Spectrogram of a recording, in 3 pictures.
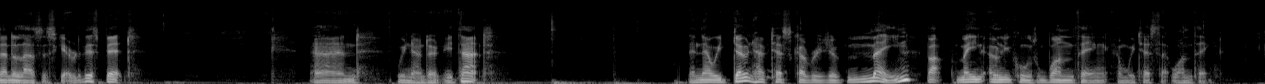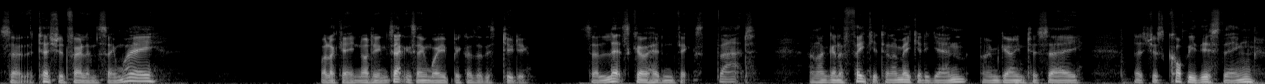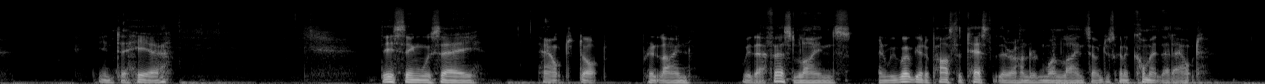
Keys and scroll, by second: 3.3 F2, 6.1 super+Page_Up, 13.8 ctrl+r, 22.8 shift+super+F12, 25.2 alt+Up, 26.0 super+c, 32.6 Return, 37.7 super+/.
